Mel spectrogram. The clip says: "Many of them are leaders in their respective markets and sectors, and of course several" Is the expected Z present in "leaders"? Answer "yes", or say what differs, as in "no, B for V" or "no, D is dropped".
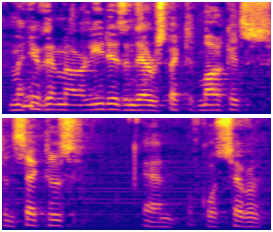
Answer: yes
